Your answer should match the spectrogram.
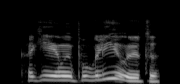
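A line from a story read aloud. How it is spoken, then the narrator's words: Laughing. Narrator (Russian): Засмеялась мама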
